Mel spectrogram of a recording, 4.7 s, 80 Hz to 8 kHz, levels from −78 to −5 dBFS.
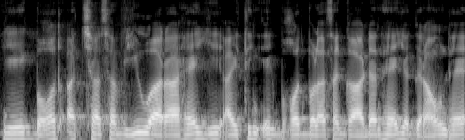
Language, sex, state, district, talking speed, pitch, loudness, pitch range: Hindi, male, Punjab, Kapurthala, 270 wpm, 110 Hz, -17 LUFS, 105-120 Hz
